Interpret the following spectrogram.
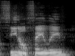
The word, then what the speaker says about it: phenolphthalein: use constantly in chemistry it's called phenylphaline that's how you say that word there i know it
